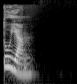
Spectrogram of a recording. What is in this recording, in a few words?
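"туян", Komi, female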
